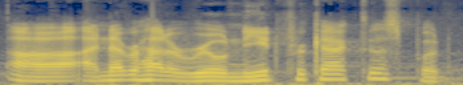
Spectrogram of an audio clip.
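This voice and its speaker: Here the young gaming host sounds pushed and bright, his medium-pitched voice moving a little fast. He rambles casually through a game tour, running himself down as he goes, while music plays underneath.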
